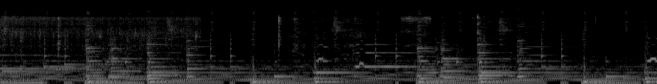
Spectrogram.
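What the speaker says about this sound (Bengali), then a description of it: "পেঁয়াজগুলো লাল লাল করে ভাজা হয়ে গেছে" Onions and whole spices (garam masala and cumin) sizzle and crackle steadily in a hot pan, with occasional stirring scrapes and clinks, close and continuous with no talk.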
